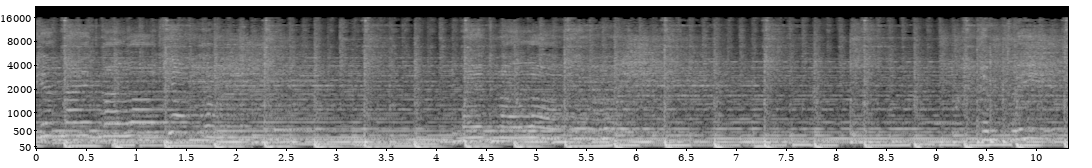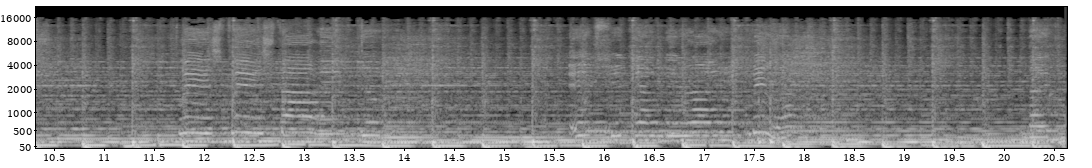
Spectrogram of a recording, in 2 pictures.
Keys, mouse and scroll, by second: 0.0-0.9 typing, 1.3-8.4 drag, 8.8-12.2 drag, 13.8 click, 14.4-17.7 drag, 18.0-20.6 drag.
